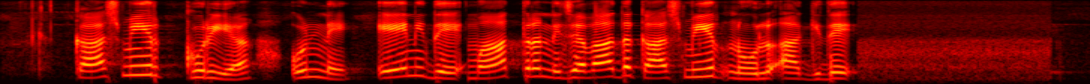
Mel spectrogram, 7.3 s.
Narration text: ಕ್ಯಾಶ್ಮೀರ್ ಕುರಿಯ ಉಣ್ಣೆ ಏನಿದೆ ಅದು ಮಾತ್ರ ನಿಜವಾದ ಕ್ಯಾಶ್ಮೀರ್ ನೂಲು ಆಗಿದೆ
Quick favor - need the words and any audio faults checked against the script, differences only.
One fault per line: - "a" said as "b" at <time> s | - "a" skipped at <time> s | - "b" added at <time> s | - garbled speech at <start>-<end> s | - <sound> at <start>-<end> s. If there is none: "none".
- "ಅದು" skipped at 3.0 s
